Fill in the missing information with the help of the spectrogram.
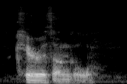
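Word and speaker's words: Cirith Ungol: In Elvish, that C is a hard C. – Oh, am I saying it incorrectly? – Cirrus Ungol.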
